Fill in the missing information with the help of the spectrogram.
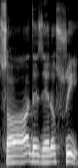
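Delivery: সুই said as "swee" after a long সদ; rounded mouth. Shown as a demonstration. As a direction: stretch সদ, then round the lips on সুই. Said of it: "মুখটা গোল". (সদ জের সুই, গোল মুখে টেনে)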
